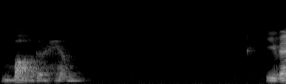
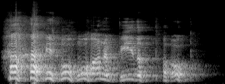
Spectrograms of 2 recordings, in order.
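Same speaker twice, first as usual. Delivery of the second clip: much higher, louder wailing cry; weeping; 14 semitones higher, 12 dB louder than usual. A narrator's reading. Old Peter wails to the messengers, weeping protest. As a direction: wail it through tears. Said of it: "he wept".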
